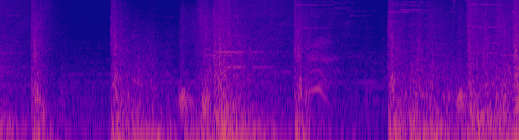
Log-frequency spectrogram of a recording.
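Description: Game sound effects of spells and hits burst in quick succession.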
